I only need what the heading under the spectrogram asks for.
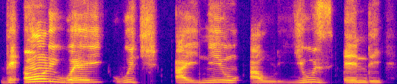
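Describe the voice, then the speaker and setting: A middle-aged man from Tanzania, a guest telling his story in an interview in an earnest, measured way. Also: high voice, a little mellow, no room sound, clean studio sound. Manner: earnest, measured, with fillers and restarts. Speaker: guest YouTuber.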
